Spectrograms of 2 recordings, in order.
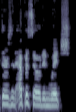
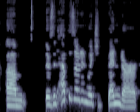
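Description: First: Muffled by a hand; words behind the hand; hand over mouth. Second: Said in the usual way. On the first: Real, not acted. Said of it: "I had my hand over my mouth".

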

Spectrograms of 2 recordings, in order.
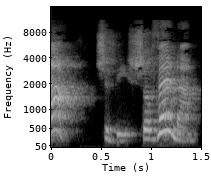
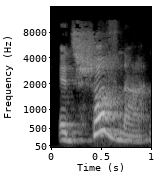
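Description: First: Shovena with an e after the v; the wrong shovena, three syllables. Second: Shovna in two syllables, no vowel after sh; shovna said right. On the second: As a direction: say shovna, closed first syllable. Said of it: "not shovena". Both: Shown as a demonstration.

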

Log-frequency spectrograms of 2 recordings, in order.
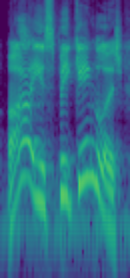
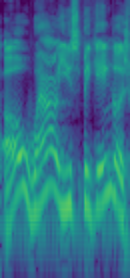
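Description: First: High, hammed-up gasp of wonder; mock dub surprise. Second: High, amazed mock gasp; mock surprise. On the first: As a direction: play the silly dub line big. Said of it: "But in the dub". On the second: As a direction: overdo the amazement. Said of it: "they'd be like".

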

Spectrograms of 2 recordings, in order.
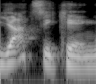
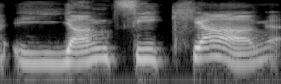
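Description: First: "Yahtzee King" like the dice game plus king; misheard version. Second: Slow "Yangtze Kiang" with a hard K; anglicised mispronunciation. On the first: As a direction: say "Yahtzee King" as yaht-see king. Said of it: "you're saying Yahtzee King". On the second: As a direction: spell out "Yangtze Kiang" as yang-see kee-ang. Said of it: "they're mispronouncing". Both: Retold or imitated.

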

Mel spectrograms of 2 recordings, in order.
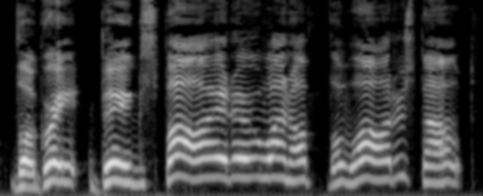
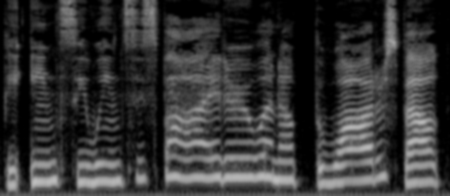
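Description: First: Louder, higher, booming big spider voice; great big spider. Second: Lightly higher, small eensy spider voice; tiny spider voice. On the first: Teacher demoing the biggest spider for the class, loud and big. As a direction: make the spider huge and loud. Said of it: "And I get louder as we go". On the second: Teacher demoing the smallest spider to her class, lightly small. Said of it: "make the spider biggerer and biggerer". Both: Shown as a demonstration.

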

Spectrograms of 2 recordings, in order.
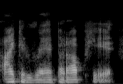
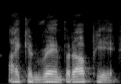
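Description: First: Soft, hushed thinking aloud; much softer musing to oneself; quiet realization. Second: Said in the usual way. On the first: Retold or imitated. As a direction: murmur it to yourself as the idea dawns. Quoting own realization, first time.

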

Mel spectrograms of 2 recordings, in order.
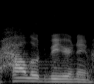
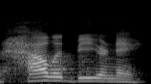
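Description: First: Hallowed said in full as three syllables, HAL-low-ed, the middle vowel long. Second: Hallowed said as two quick syllables, HAL-lid. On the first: Preacher offering the other reading, Hallowed in full as HAL-low-ed. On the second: Preacher reading the prayer, hallowed clipped to HAL-lid. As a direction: clip hallowed down to HAL-lid, the second vowel swallowed. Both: Shown as a demonstration. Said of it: "however you wanna say that".

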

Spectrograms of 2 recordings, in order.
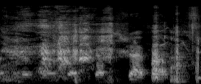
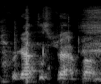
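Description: First: Slow, breathy laughing through the words; laughing at his own blunder. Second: Real laughter, louder and higher; louder laughing. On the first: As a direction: giggle it out slowly. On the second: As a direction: repeat it louder, cracking up. Repeats it laughing harder. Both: Real, not acted.

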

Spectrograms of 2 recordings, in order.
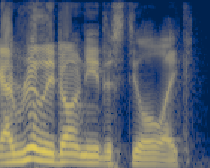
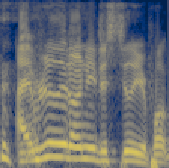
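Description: First: A touch louder, irritated protest; aggravated denial. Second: Higher and louder, cut off mid-word in exasperation; exasperated denial. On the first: To the Walgreens cashier accusing him, mildly irritated retold denial. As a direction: push back at the cashier, annoyed but held in. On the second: To the cashier blaming Pokemon thieves, exasperated louder retold outburst. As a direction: blurt it out, fed up with the accusation. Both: Retold or imitated. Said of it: "really aggravated".

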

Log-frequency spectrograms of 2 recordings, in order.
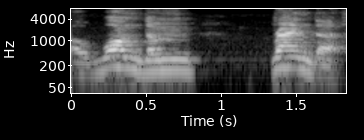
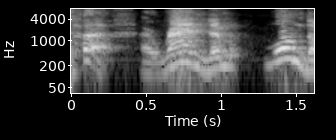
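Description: First: "wandom rander" said with the first sounds swapped, r and w traded; tongue-slip spoonerism. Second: Said in the usual way. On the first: Shown as a demonstration. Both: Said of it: "my English teacher was right".

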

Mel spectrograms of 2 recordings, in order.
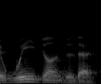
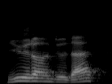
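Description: First: "We" stressed, softer, falling; gentle inclusive "We don't do that.". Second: "You" stressed, voice rising; rising accusing "You don't do that.". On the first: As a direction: include the child with a soft "We". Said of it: "We say". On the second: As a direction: point at the child with "You". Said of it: "not just saying". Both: Shown as a demonstration.

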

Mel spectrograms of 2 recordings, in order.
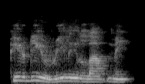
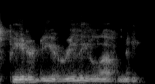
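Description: First: Urgent repeated question from Jesus; pressing question. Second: Softer and lower, tender asking; hushed tender question from Jesus; gentle question. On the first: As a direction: push him harder this time. Jesus presses Peter again. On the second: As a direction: ask quietly, as a gentle friend. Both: Retold or imitated.

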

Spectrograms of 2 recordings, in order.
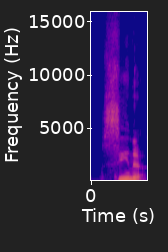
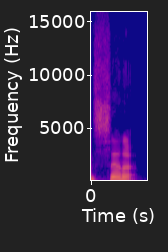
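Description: First: Cena said as SEE-nuh; corrected Cena. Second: Cena said as SEN-uh; mispronounced Cena. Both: Shown as a demonstration.

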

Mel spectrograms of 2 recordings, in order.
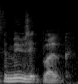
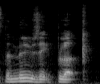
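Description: First: Said in the usual way. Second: "bloke" said the Norfolk way, short vowel; Norfolk accent. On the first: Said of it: "but actually, no, it's Norfolk". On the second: Shown as a demonstration. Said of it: "say it properly if you're from Norfolk".

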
